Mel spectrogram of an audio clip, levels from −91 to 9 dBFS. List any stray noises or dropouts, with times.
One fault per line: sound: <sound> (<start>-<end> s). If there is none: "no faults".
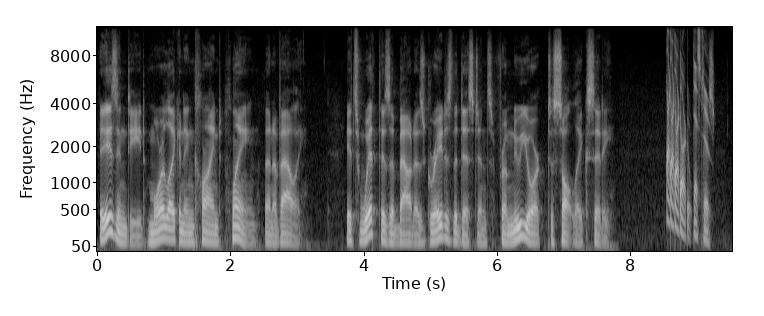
sound: chirp (8.6-9.3 s)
